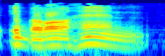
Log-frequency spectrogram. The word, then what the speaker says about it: إبراهام: إن إبراهيم، إبراهيم قرأها ابن عامر إبراهام في سورة البقرة،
